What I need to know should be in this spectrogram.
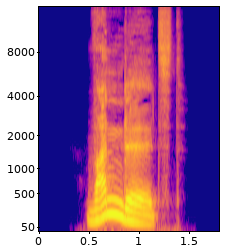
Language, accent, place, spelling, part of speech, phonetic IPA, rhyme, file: German, Germany, Berlin, wandelst, verb, [ˈvandl̩st], -andl̩st, De-wandelst.ogg
- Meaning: second-person singular present of wandeln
